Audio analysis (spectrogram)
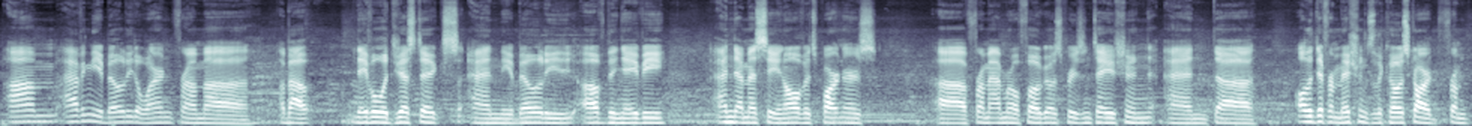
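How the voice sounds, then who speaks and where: Bright young male cadet, hesitant. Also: medium pitch, fairly even intonation, moderate pace. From Freehold, New Jersey. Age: young adult. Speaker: college cadet. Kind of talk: casual interview answer.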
